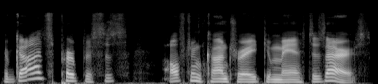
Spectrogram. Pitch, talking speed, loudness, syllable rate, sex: 140 Hz, 125 wpm, -19 LUFS, 4.8 syllables/s, male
